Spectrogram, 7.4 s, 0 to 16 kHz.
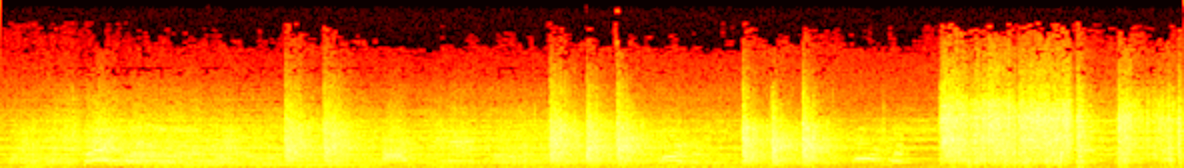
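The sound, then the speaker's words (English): Explosions and gunfire-like blasts ring out in a movie trailer about exploding a burning belt around the Earth, with many sharp bursts and a sustained roar near the end, under spoken narration. “The burning belt must be exploded clear of the Earth's magnetic field. And we have exactly 16 days and 3 hours in which to do it. Explode the belt and explode the world!”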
